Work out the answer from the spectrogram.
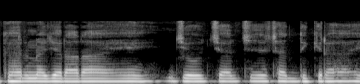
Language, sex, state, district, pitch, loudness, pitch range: Hindi, male, Jharkhand, Ranchi, 140 Hz, -13 LUFS, 140-145 Hz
